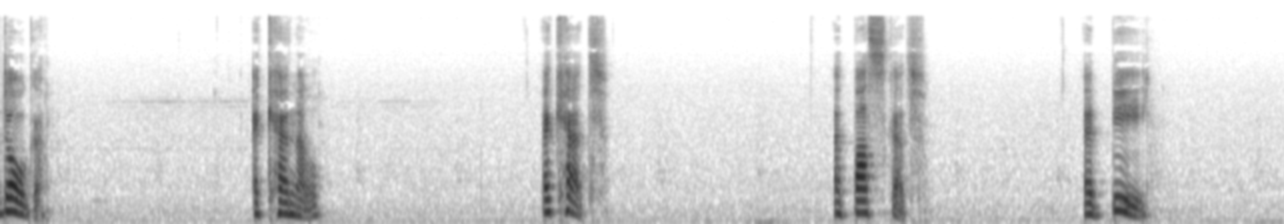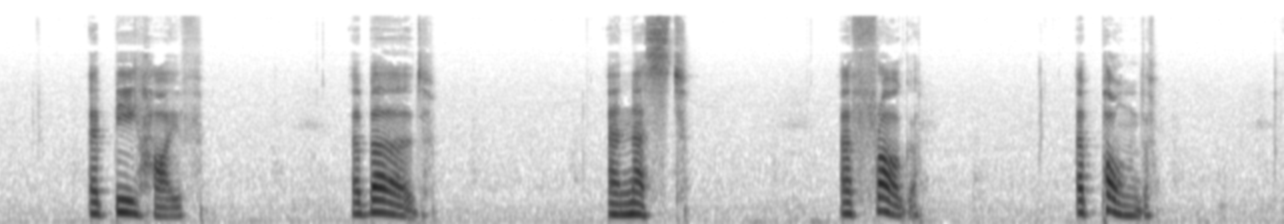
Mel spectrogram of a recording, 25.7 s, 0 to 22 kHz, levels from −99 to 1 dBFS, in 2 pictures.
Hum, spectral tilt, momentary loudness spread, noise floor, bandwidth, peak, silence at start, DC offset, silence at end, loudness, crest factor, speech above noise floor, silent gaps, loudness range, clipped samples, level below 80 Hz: none; -4.5 dB/octave; 17 LU; -66 dBFS; 16 kHz; -4 dBFS; 0 s; under 0.1%; 1.3 s; -23 LUFS; 24 dB; 43 dB; none; 5 LU; under 0.1%; -64 dBFS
